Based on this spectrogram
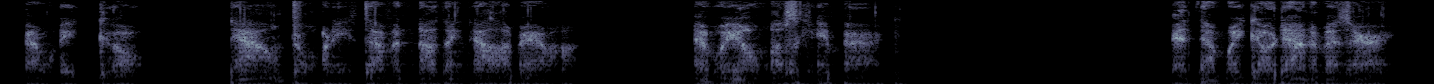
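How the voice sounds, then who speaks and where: Whispering at a very fast pace, broken by long, frequent pauses. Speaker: streamer. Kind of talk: casual chat.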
